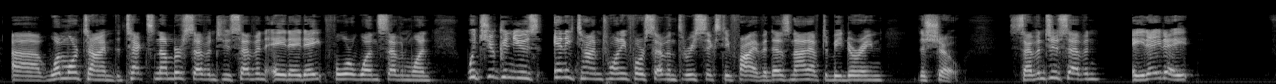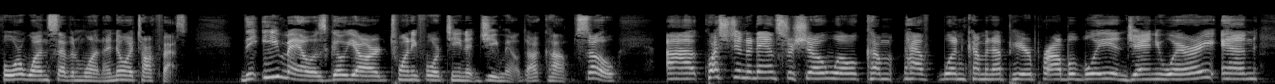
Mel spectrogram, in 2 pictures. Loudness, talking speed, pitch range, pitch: -18 LUFS, 145 wpm, 210-260 Hz, 235 Hz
